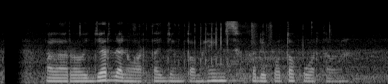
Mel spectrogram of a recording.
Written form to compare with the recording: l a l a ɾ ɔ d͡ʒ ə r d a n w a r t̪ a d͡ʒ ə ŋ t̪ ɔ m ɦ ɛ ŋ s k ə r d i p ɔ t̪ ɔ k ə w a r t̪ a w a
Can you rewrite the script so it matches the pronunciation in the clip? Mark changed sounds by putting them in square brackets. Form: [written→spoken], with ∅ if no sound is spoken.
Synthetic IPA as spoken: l a l a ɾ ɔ d͡ʒ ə r d a n w a r t̪ a d͡ʒ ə ŋ t̪ ɔ m ɦ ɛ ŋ s k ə r d i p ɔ t̪ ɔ k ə w a r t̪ a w a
